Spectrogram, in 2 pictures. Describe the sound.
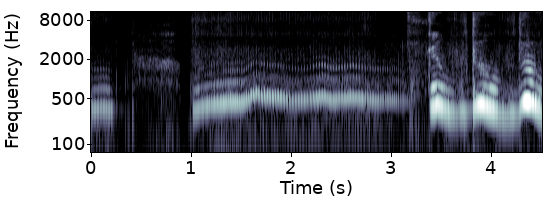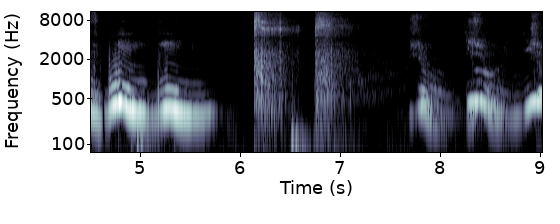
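A child's voice makes playful sound effects for toys, a wavering drone followed by a run of rising, swooping whoops and chirps, fairly loud.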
